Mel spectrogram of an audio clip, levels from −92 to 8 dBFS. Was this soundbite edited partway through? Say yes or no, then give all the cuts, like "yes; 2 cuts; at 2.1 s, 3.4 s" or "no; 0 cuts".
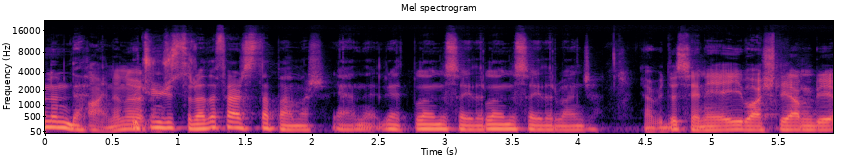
yes; 1 cut; at 3.3 s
